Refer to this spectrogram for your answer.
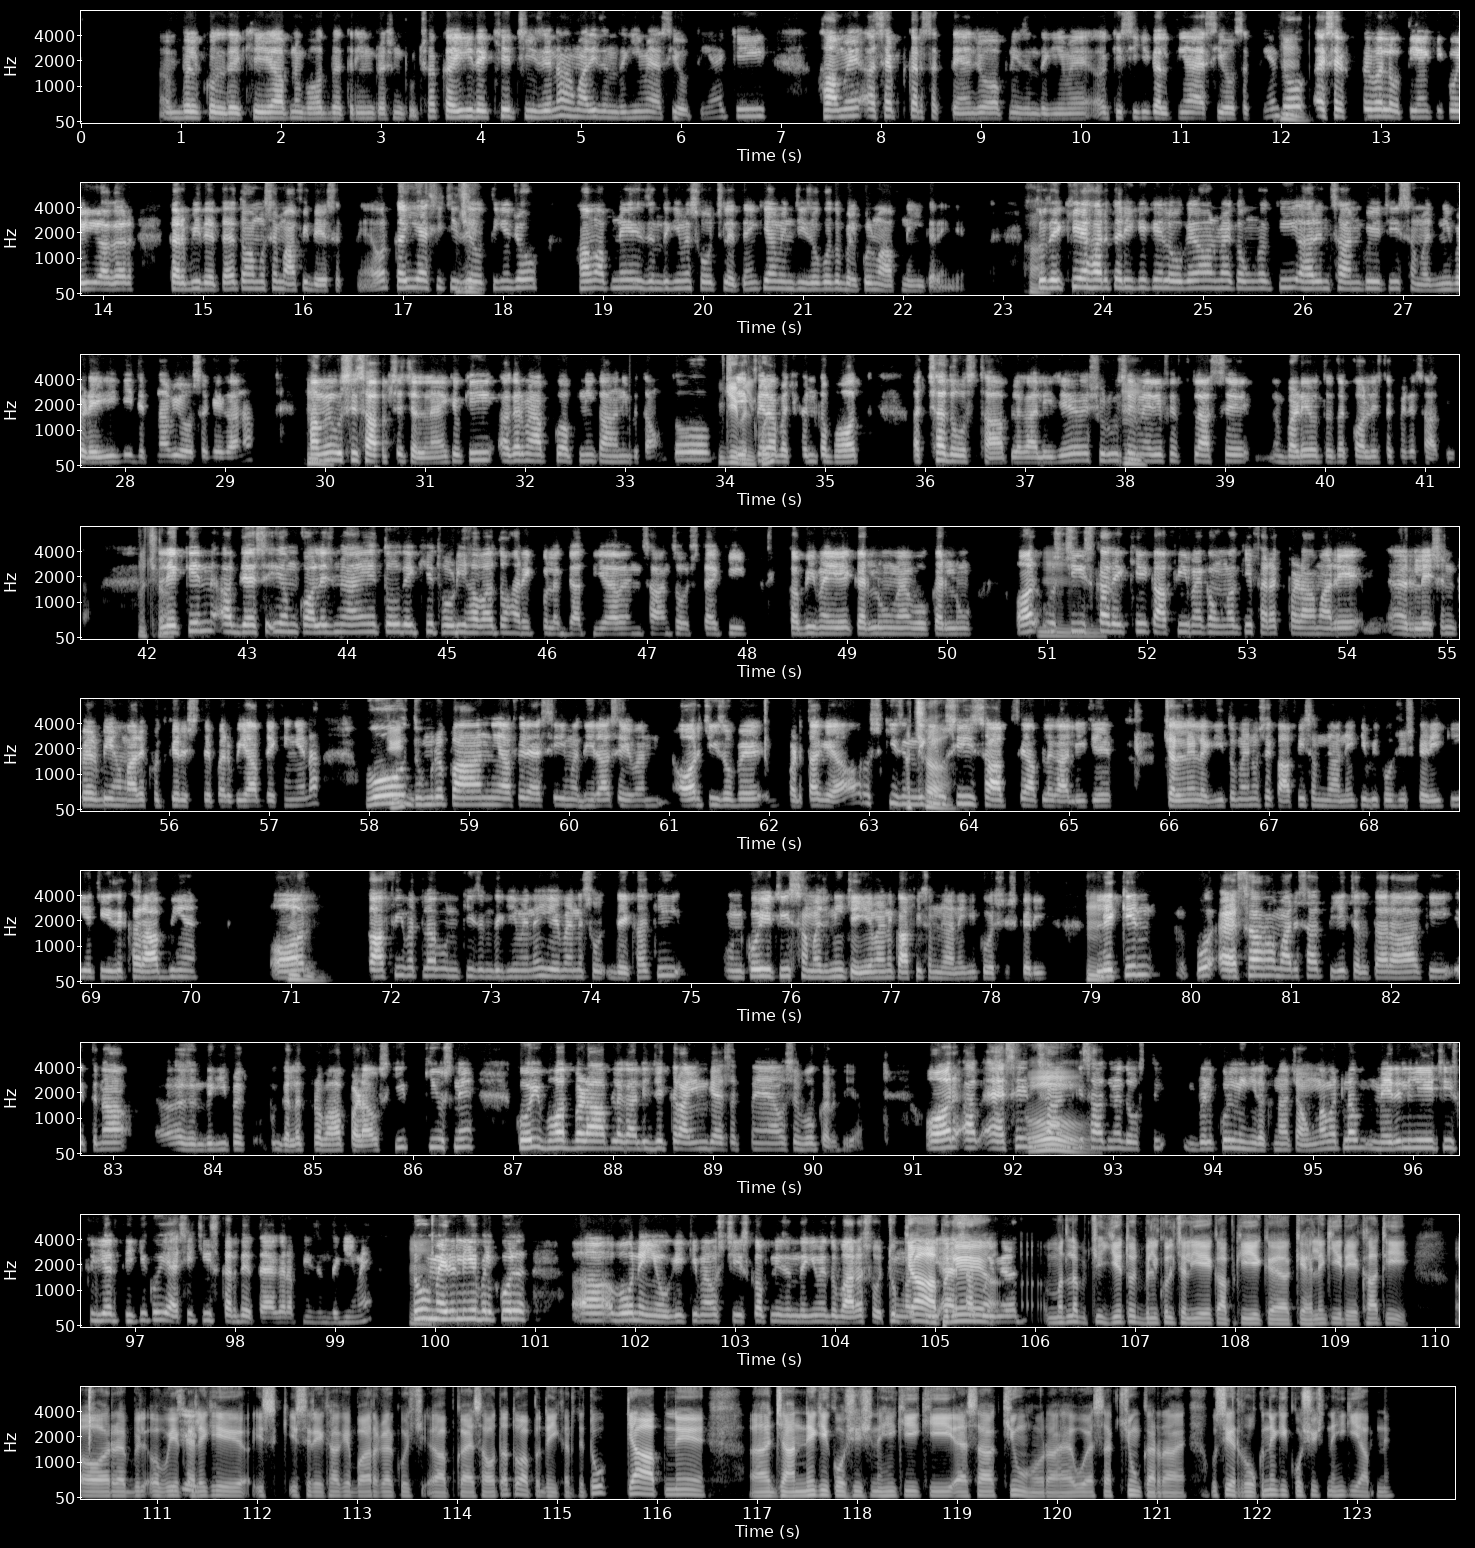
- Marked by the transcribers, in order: in English: "एक्सेप्ट"; in English: "एक्सेप्टेबल"; in English: "फ़िफ़्थ क्लास"; in English: "रिलेशन"; in English: "क्राइम"; in English: "क्लियर"; tapping
- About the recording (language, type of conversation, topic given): Hindi, podcast, टूटे हुए पुराने रिश्तों को फिर से जोड़ने का रास्ता क्या हो सकता है?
